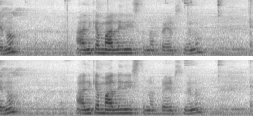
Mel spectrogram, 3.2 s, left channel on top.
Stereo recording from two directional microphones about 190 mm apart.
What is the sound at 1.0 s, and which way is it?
Speech, 20° right (ahead or behind).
